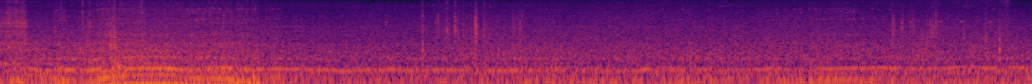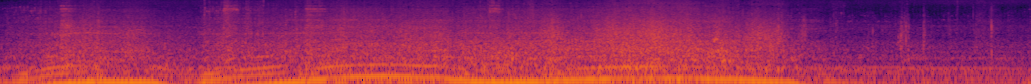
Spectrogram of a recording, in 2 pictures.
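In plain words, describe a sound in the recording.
An off-road vehicle's engine rumbles and revs up and down.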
